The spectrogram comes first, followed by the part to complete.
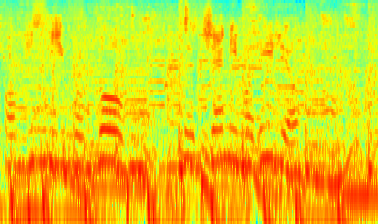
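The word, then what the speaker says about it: Ynny: you will go to Jenny Moro actually her name is spelled y n n y right that's right but pronounce this J J that was an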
